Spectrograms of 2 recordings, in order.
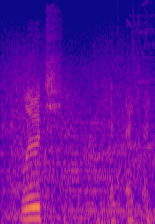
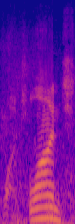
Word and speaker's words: Blunch: Blooch. I always say it wrong because I'm like, Blooch sounds wrong, and I start questioning myself. Think like lunch and then just add a B to it. Blunch.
